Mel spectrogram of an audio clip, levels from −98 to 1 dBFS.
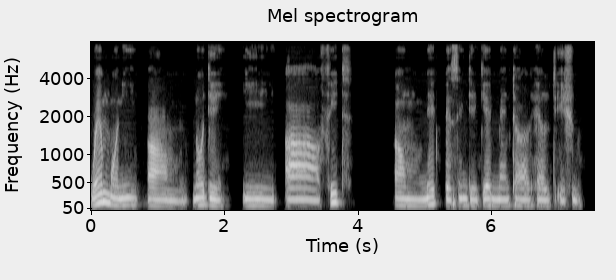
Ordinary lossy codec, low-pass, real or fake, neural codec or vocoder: none; 7.2 kHz; fake; codec, 16 kHz, 16 kbps, FunCodec, trained on LibriTTS, 50 frames a second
